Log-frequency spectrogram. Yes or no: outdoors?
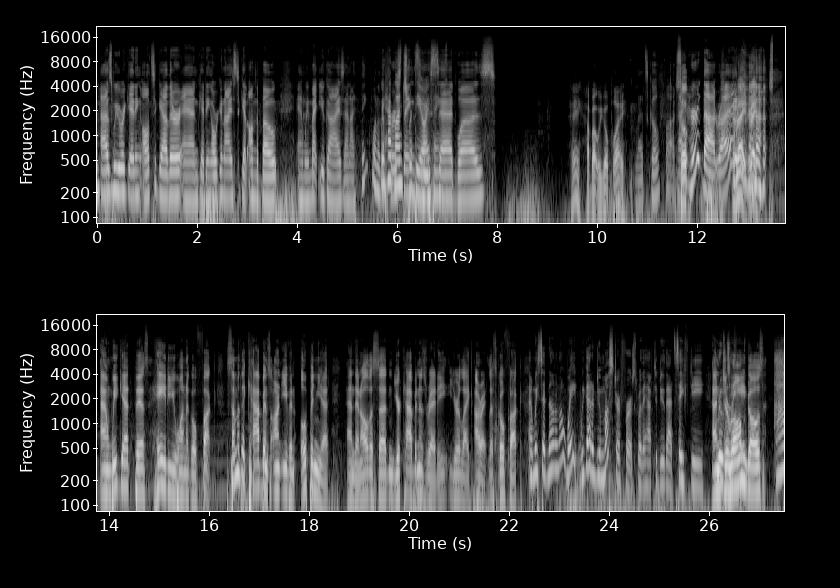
yes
